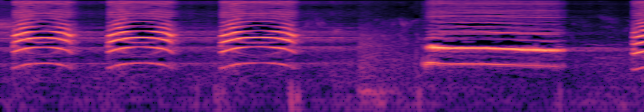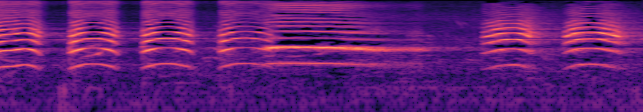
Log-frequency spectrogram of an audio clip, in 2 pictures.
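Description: Indian peafowl calling: a run of short notes that rise and fall, about two a second, broken twice by a longer drawn-out note.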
